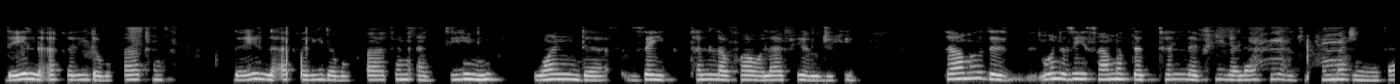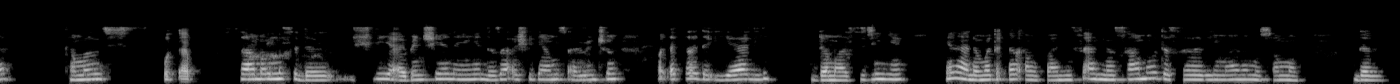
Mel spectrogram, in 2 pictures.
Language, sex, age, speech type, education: Hausa, female, 15-29, spontaneous, tertiary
